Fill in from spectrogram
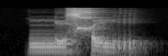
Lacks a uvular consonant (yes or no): no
